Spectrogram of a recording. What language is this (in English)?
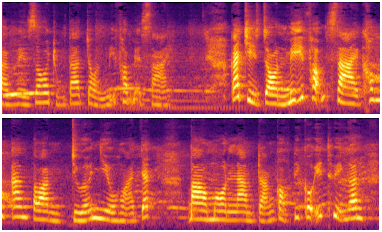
Vietnamese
